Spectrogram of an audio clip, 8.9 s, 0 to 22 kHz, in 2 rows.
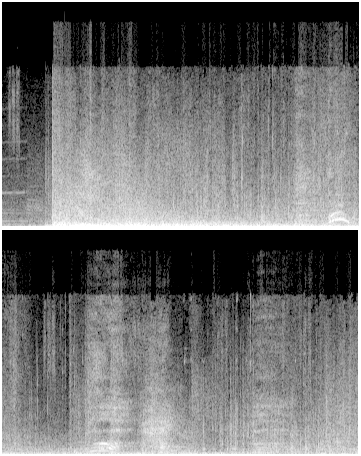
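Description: TNT blast destroying a bridge in Red Dead Redemption 2: a loud, sustained explosive boom with rumbling debris and creaking, clattering wreckage. Brief cries and voices rise over the roar.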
